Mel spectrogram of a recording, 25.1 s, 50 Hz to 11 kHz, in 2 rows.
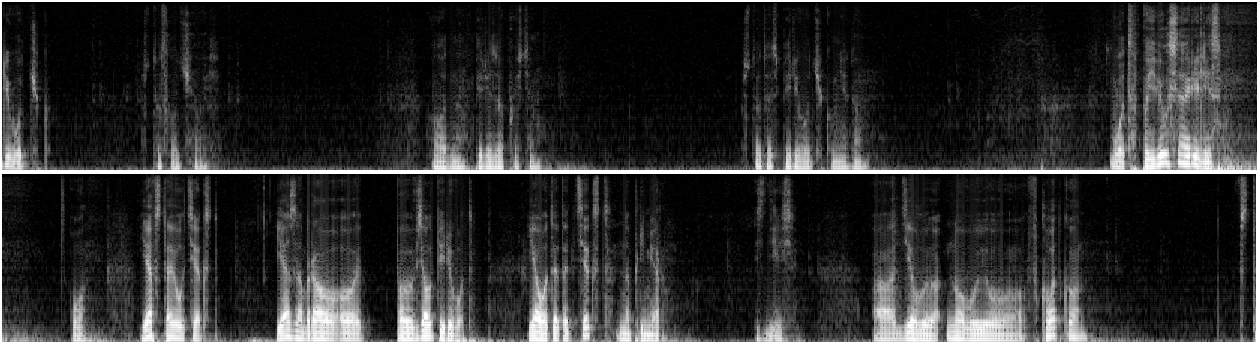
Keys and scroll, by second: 13.6 super+v, 17.8 super+c.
